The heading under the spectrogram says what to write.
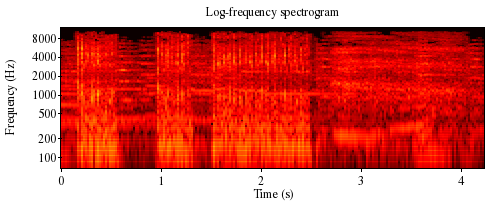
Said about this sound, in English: I think our big bad wolf is trying to build a tunnel underneath the house. He's using a jackhammer. Can you hear it?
